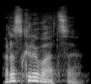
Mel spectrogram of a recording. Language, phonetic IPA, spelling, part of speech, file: Russian, [rəskrɨˈvat͡sːə], раскрываться, verb, Ru-раскрываться.ogg
- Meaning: 1. to open 2. to uncover oneself 3. to come out, to come to light 4. to reveal/manifest oneself 5. to show one's cards/hand, to lay one's cards on the table 6. passive of раскрыва́ть (raskryvátʹ)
